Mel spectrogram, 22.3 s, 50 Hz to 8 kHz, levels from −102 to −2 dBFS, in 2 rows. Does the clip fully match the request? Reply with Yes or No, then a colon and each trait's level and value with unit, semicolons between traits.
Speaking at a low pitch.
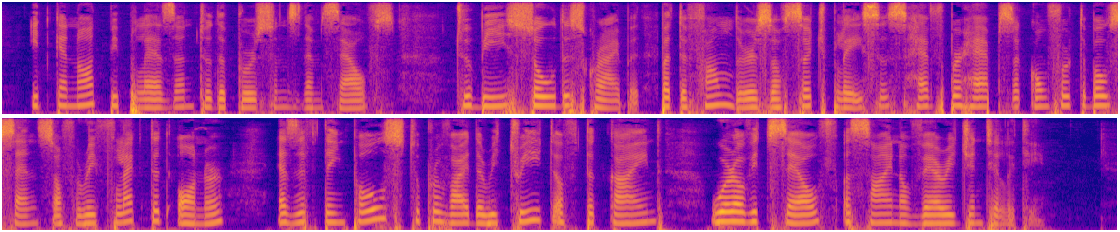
No: medium, 185 Hz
